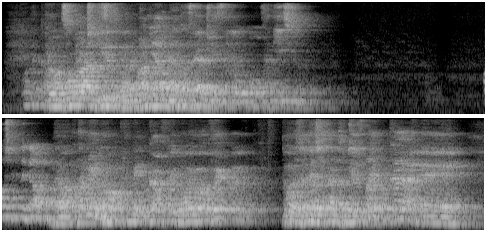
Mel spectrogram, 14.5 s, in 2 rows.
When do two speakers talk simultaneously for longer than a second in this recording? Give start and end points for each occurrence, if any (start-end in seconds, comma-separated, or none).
0.6-2.9, 11.6-12.9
